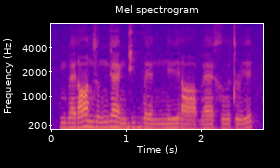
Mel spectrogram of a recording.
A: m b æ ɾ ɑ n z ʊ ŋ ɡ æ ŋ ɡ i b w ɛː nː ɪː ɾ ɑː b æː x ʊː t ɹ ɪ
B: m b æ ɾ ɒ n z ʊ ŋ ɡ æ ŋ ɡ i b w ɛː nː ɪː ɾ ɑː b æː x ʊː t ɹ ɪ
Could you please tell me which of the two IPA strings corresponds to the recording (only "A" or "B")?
A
